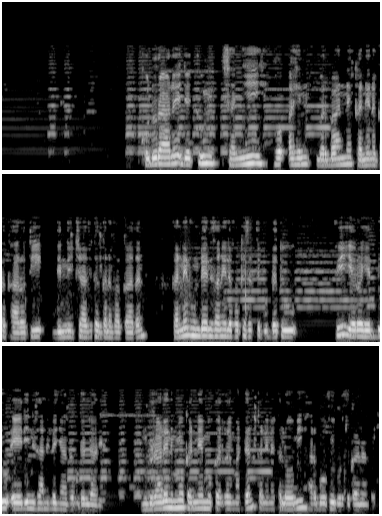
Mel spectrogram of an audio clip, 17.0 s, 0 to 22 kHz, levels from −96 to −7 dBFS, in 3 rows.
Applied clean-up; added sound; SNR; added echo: classical method spectral subtraction.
